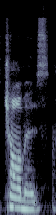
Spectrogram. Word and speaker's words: Chalmers: Yeah, the L is silent, so it always trips people up. It's Chalmers.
